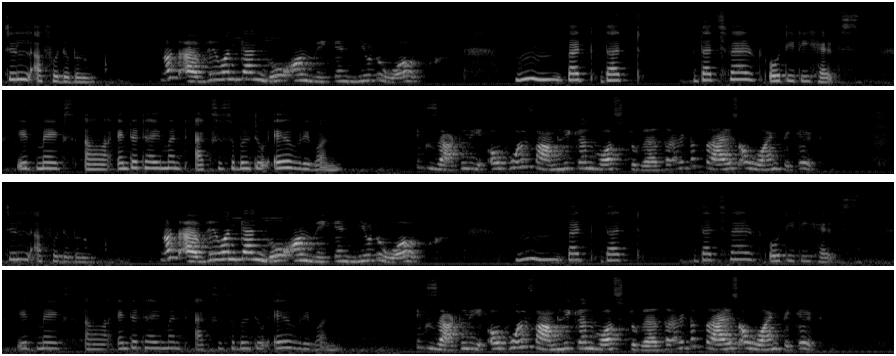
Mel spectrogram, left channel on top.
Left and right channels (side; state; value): both; normal; correlation 0.83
